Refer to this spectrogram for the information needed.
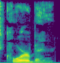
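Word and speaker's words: Korban: And they have a number of different names, but one name in particular that sticks out in most ancient writings is Corban. And it's Corban and Corban and Corban with a K. And it's spelled a lot of different ways, but it almost always comes out to that sound of Corban.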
